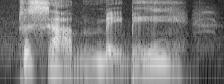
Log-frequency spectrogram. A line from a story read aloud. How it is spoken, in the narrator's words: the captain sneered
